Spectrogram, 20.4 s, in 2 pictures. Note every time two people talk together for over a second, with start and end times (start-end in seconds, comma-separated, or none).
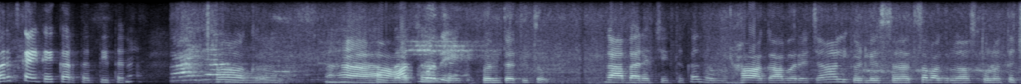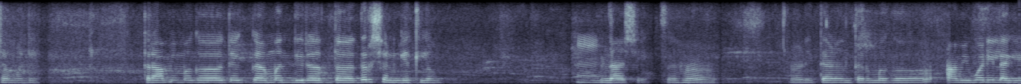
none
